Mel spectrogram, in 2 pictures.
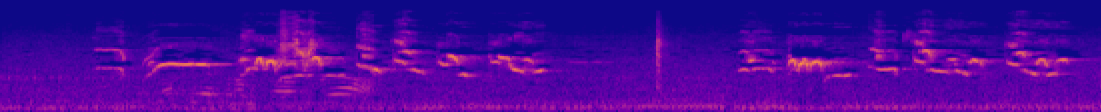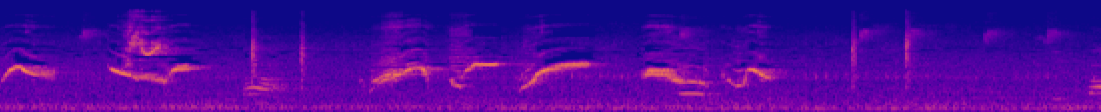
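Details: White-rumped shama in full ngeplong song, delivering a steady stream of clear whistled notes that slide up and down, mixed with quick chips and scratchy clicks.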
